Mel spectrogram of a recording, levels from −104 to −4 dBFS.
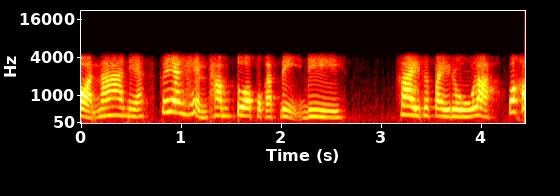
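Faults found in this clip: Opus voice compression, throughout. Speech muffled, hoarse, slightly robotic; sibilants dull. Nothing above about 4.2 kHz, which fits narrowband SILK at roughly 8 kbps. The linear-prediction coder keeps the vocal-tract envelope but codes the excitation coarsely, hence the rasp. Spectrogram: hard ceiling near 4.2 kHz, smeared harmonics. Waveform: no clipping or dropouts, only a softened, buzzy fine structure. Component: encoder bitrate/bandwidth setting.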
